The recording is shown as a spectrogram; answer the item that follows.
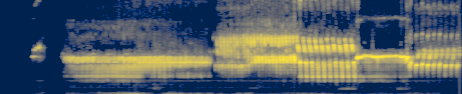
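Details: A yellow Timbrado canary sings long rolling trills, each held for about two seconds at a steady high pitch before jumping to a new pitch, giving a buzzy, water-like warble; faint low rumbles at the start.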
